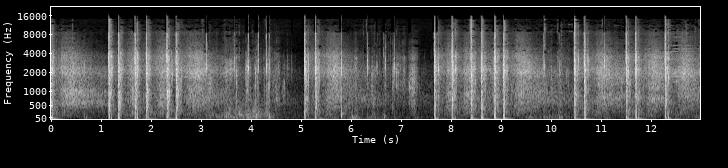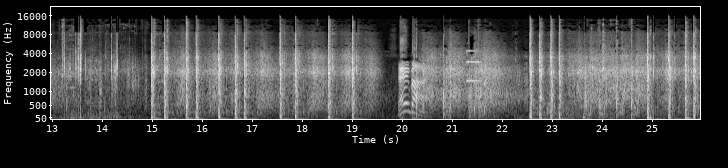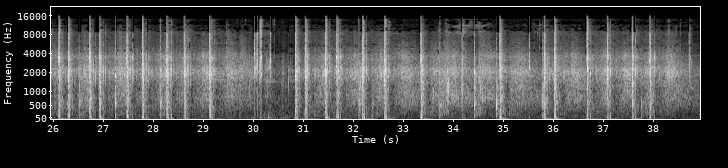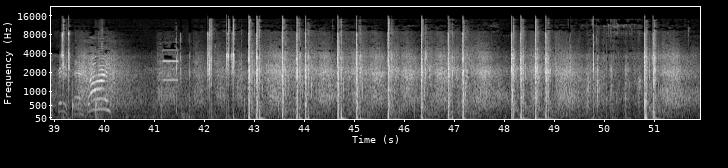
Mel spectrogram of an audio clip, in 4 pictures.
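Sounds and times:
rapid pistol shots: 0.0 - 3.2, 5.0 - 6.0, 7.6 - 13.7, 15.0 - 19.6, 20.4 - 30.2, 30.8 - 49.5, 50.8 - 51.9
short high beep: 21.3 - 21.6, 41.2 - 41.6.

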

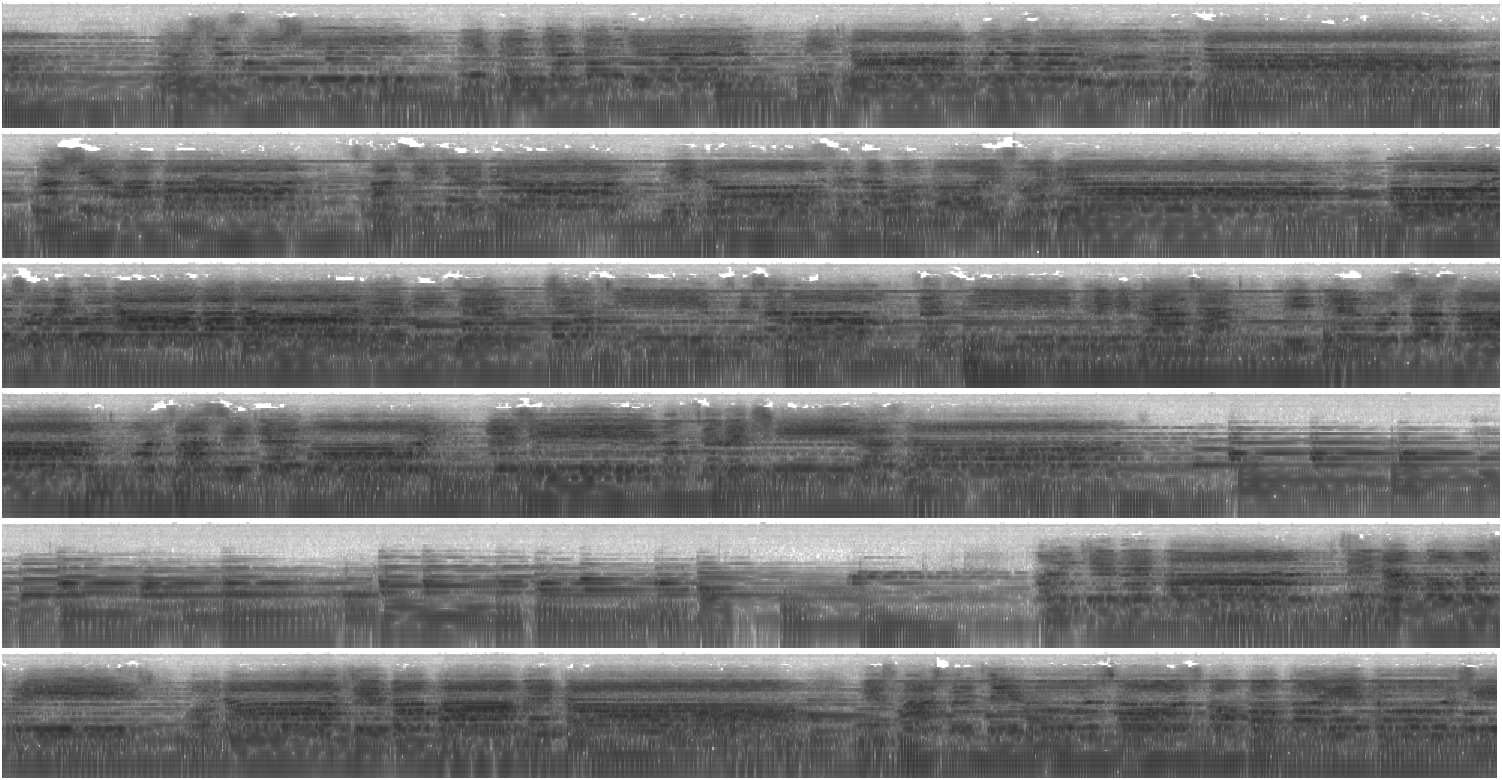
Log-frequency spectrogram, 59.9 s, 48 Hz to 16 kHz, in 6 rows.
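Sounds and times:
choir singing sacred song: 0.0 - 38.0, 46.8 - 59.9
sustained keyboard accompaniment: 0.0 - 59.9.

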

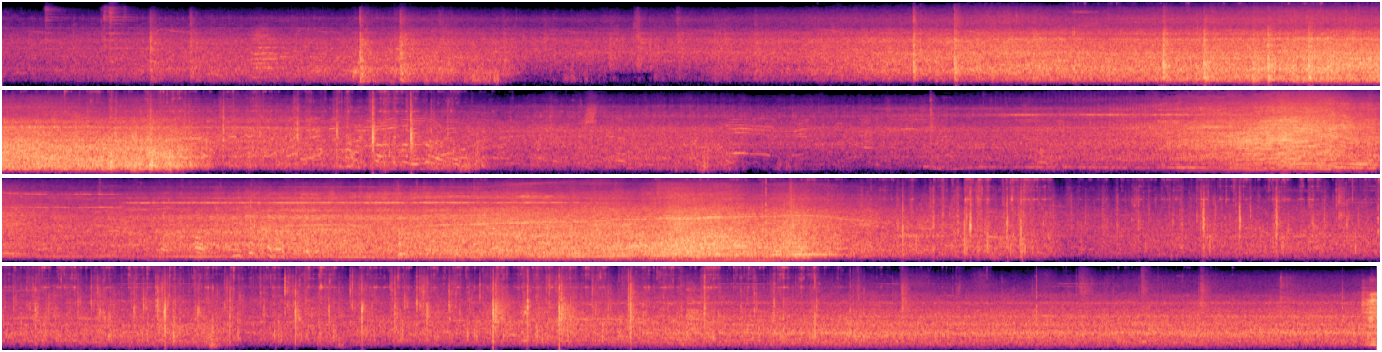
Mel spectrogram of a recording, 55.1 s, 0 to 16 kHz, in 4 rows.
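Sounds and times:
train passing level crossing: 6.7 - 19.4, 22.6 - 50.8
train wheels clicking and knocking: 9.0 - 18.6, 34.3 - 50.5
rising whine: 23.0 - 38.0.

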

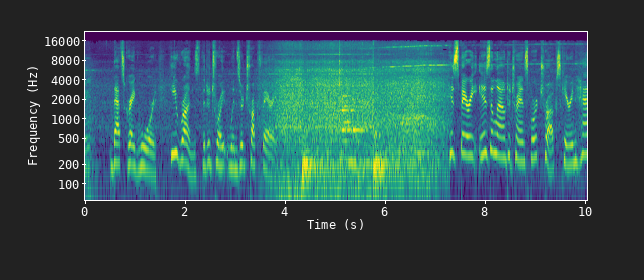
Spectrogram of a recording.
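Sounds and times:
diesel truck rumbling: 1.1 - 10.0
dull low thump: 4.3 - 4.8, 5.6 - 6.1.

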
